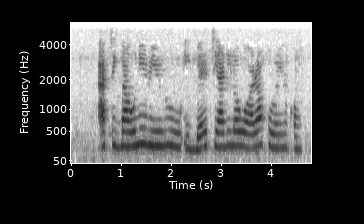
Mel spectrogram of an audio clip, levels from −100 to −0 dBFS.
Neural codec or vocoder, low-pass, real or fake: none; 5.4 kHz; real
